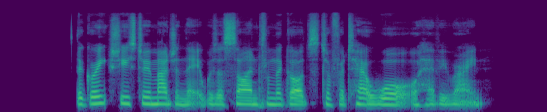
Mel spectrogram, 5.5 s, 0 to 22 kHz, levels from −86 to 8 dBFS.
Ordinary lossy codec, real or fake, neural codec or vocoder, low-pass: AAC, 96 kbps; real; none; 14.4 kHz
